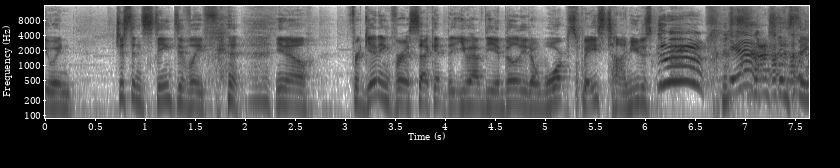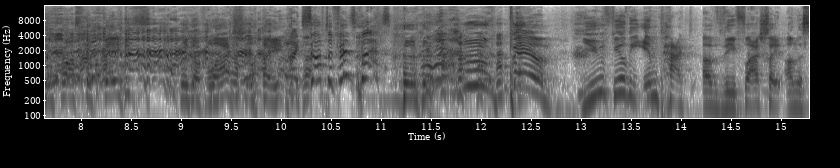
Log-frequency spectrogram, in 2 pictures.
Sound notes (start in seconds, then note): 6.1 groans; 11.6 group laughs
